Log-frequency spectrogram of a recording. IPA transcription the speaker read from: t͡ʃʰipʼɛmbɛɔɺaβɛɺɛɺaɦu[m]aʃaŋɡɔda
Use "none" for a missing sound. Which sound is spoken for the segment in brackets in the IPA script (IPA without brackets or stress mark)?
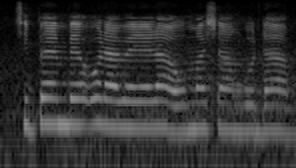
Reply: m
